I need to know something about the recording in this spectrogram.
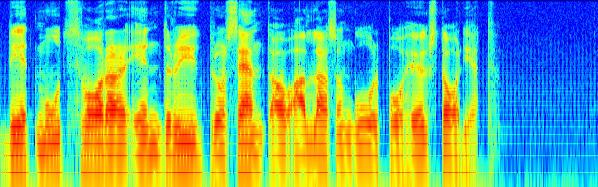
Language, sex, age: Swedish, male, 53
